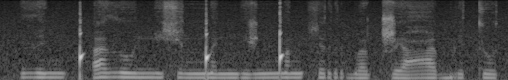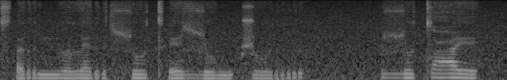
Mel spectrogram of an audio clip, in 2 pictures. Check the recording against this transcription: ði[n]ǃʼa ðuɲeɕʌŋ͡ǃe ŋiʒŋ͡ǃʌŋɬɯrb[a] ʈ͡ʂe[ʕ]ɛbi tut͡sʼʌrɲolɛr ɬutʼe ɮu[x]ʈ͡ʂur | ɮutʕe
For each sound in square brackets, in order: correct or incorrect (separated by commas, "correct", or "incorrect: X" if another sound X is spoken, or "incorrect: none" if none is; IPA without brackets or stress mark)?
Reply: incorrect: ŋ, correct, correct, incorrect: ŋ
